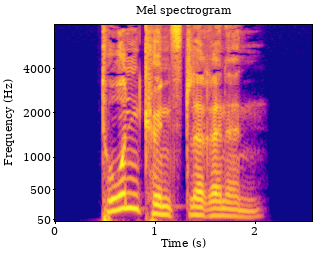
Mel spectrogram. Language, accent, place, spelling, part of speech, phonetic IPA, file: German, Germany, Berlin, Tonkünstlerinnen, noun, [ˈtoːnˌkʏnstləʁɪnən], De-Tonkünstlerinnen.ogg
- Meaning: plural of Tonkünstlerin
